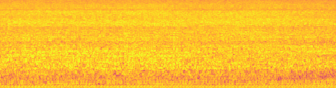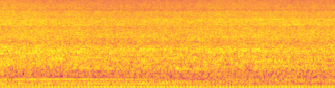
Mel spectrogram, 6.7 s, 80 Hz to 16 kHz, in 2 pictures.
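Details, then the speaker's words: Lawnmower during winterizing, running a couple minutes on ethanol-free TruFuel to flush ethanol gasoline and dry the carburetor; loud steady drone at constant speed, even beat, no sputter or hunting: normal running. "now okay now what I want to do is just run that through there for a couple minutes just let that uh that ethanol 3 fuel work its way out really dry out the carburetor"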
